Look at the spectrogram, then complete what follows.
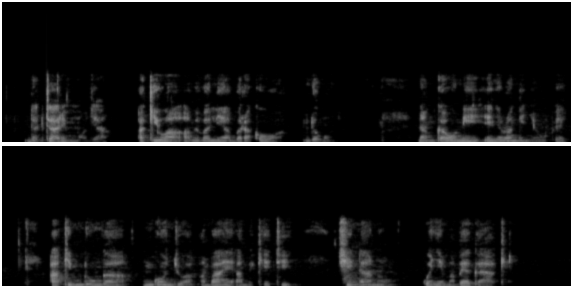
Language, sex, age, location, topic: Swahili, male, 18-24, Kisii, health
